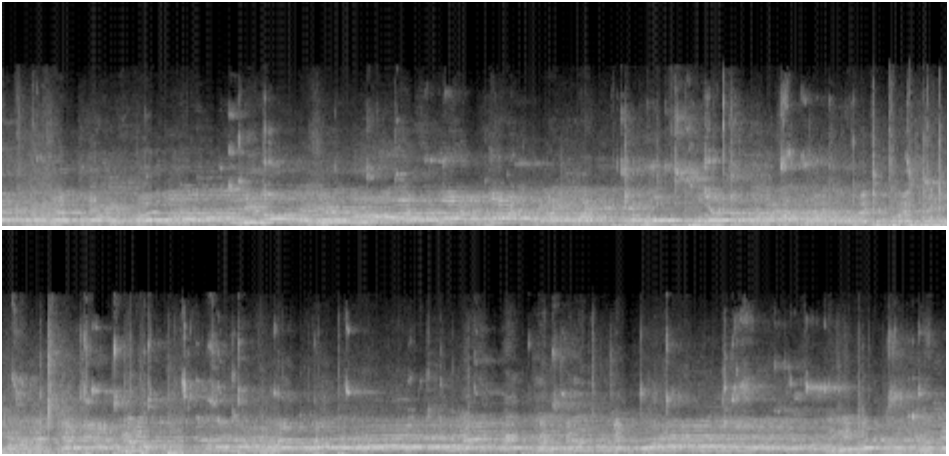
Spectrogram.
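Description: Indoor futsal match: shouting voices echo through the hall, with the thuds of the ball being kicked and bouncing on the wooden court.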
